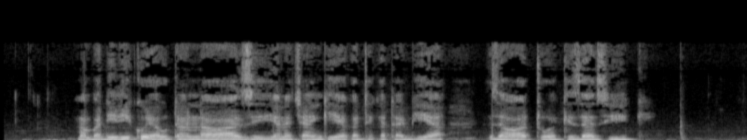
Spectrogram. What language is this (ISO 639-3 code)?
swa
